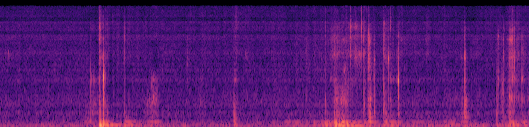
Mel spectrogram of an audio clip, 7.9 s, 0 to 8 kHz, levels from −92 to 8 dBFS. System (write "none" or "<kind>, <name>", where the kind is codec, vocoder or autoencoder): codec, HILCodec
